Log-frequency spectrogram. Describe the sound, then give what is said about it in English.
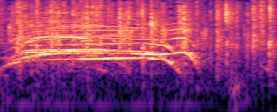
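An audience claps steadily for about two seconds as an applause vote for contestants, while a loud, sustained cheer or whoop rises over the applause and then slides downward before fading into the remaining clapping. “So I we're going to clap again.”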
